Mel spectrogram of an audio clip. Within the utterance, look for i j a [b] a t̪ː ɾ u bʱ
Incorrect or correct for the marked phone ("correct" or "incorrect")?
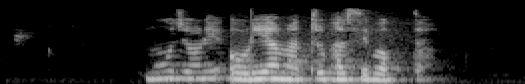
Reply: incorrect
